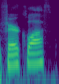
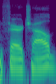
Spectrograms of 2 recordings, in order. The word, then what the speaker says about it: Fairchild: "Wait, you said Jackson Faircloth?" I deliberately mispronounced his name to see her reaction. "You know his name is Jackson Fairchild, Bobby."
